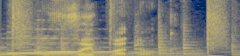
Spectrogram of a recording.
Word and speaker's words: Випадок: У якому слові наголос падає на перший склад? Випадок.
